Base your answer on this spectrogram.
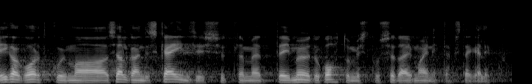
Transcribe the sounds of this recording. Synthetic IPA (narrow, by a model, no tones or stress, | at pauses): iɡ̥ɑko̞rd̪̥kujmɑseɑlkɑnʲd̪i̥skæjnsiːsyt̪ˑlemet̪ːe̞jmø̞ːd̪uko̞ht̪umist̪̚kusːe̞d̪ɑe̞jmɑjnʲit̪ːˑɑkst̪e̞ɡ̥e̞̰liku̥lt̪ː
